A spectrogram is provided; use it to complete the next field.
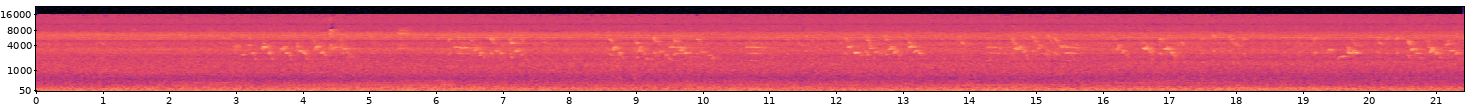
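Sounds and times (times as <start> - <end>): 
low rumble and hiss: 0.0 - 21.4
Carolina wren, likely male, singing quietly while practicing its song: 0.1 - 21.4.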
